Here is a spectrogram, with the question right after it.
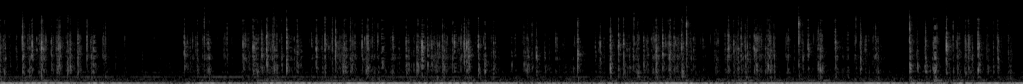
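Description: Fingertips tap the plastic keycaps of a backlit chiclet computer keyboard in steady typing, producing dense, bright clicks with a brief lull near the two-second mark. A constant low hum sits underneath throughout.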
